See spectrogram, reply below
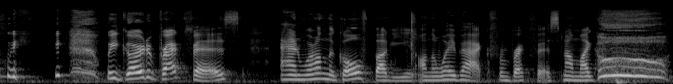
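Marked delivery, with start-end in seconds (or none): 6.0-6.7 sudden gasp of realisation. Retold or imitated. Realises it's time, gasps.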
